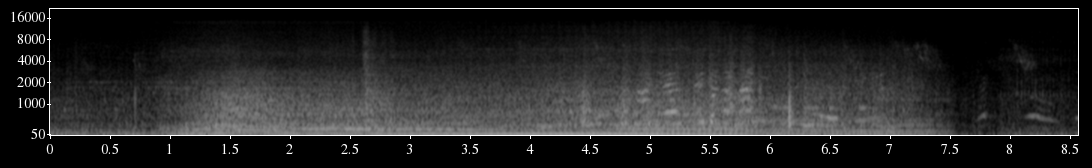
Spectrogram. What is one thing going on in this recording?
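A vehicle engine idles and rumbles.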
